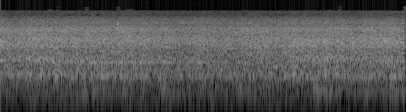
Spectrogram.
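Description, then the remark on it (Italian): A steady, dense hiss of heavy rain pouring down on the Tardini stadium in Parma during a Parma–Bologna football match, an unbroken wash of noise that fills the whole clip at an even, fairly loud level with no voices. “Si sente perfino il rumore della pioggia, non so se lo potete udire in sottofondo.”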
